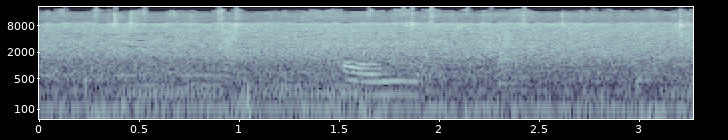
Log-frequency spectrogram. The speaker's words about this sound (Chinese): 杭州现在下大雨，阵雨。刚才我打了一个闪电和打雷。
